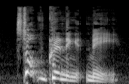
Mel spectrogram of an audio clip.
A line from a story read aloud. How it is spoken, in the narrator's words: snapped Elizabeth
